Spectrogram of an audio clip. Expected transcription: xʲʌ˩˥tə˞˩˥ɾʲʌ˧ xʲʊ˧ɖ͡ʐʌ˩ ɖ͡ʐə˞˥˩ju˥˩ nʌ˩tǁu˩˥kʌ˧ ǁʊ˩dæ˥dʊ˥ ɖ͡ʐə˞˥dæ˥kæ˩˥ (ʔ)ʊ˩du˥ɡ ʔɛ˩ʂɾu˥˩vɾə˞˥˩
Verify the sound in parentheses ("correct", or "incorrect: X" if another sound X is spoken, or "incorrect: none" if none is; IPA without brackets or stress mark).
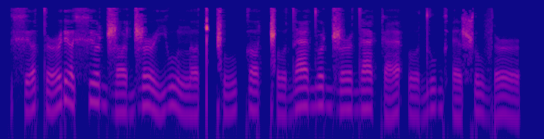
correct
